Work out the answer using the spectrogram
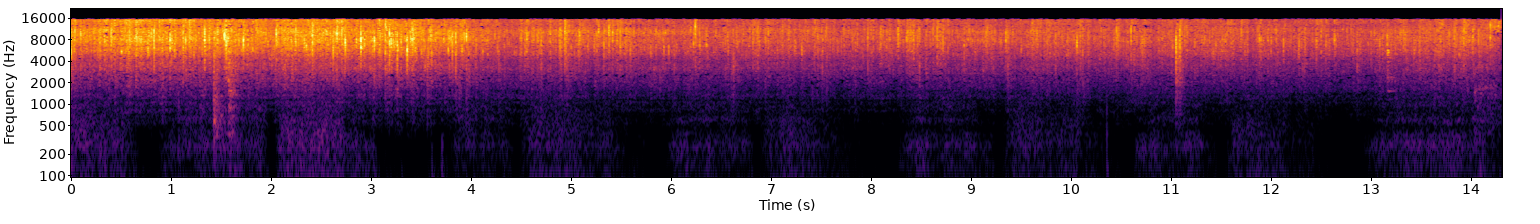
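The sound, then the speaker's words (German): Large onions roast in a pan with a continuous crackling sizzle at a fairly steady, moderate level, its low hiss dropping away briefly several times, with no talk. “Wenn wir die schön anrösten, werden die ja auch süß. Gerade wenn man diese großen Zwiebeln nimmt, die sind ja nicht ganz so scharf wie die kleineren.”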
